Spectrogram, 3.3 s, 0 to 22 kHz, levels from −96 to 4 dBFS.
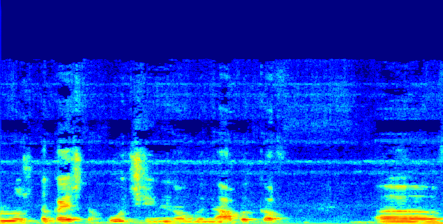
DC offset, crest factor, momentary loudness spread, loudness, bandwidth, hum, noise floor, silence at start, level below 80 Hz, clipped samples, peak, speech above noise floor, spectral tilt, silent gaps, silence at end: under 0.1%; 16 dB; 8 LU; -20 LUFS; 15.5 kHz; none; -47 dBFS; 0 s; -58 dBFS; under 0.1%; -4 dBFS; 27 dB; -5 dB/octave; none; 0 s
